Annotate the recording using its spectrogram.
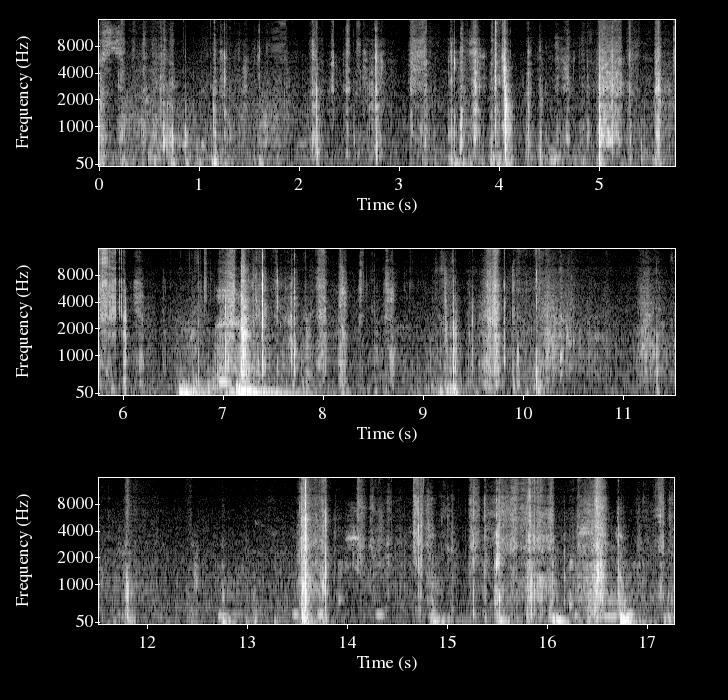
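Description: Clear plastic toy packaging being handled and pulled apart by hand: irregular crinkles and sharp clicks of thin plastic, with a low bump about seven seconds in.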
